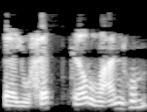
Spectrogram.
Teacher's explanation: نلاحظ ترقيق الفاء والتاء حتى لا تكون التاء مفخمة متأثرة بالراء بعدها، لا نقول يفتر، لا يفتر عنهم، المفخم فقط في هذه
